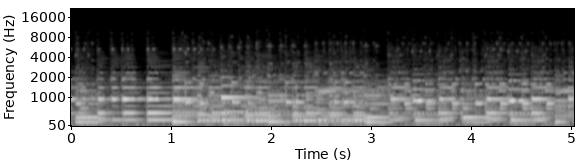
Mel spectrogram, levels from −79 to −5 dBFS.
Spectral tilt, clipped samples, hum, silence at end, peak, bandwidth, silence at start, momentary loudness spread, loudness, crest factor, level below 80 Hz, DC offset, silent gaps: -7.5 dB/octave; under 0.1%; none; 0 s; -8 dBFS; 10 kHz; 0 s; 3 LU; -24 LUFS; 16 dB; -50 dBFS; under 0.1%; none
